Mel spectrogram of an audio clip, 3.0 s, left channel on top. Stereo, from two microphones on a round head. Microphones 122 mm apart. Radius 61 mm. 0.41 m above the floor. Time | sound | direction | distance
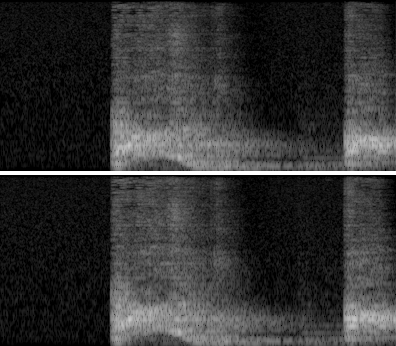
0.8 | a zipper | 40° right (ahead or behind) | 1.0 m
